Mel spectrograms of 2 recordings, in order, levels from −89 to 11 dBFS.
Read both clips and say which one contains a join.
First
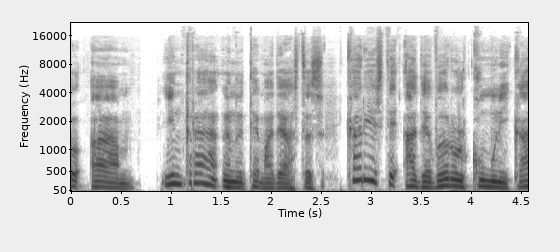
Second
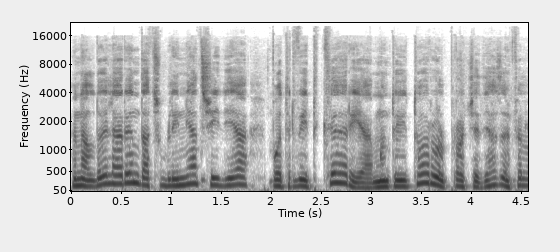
first; 1 cut; at 2.5 s

